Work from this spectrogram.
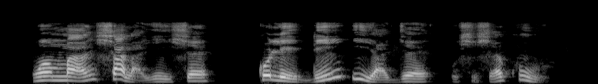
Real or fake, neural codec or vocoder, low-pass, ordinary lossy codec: real; none; 7.2 kHz; none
